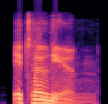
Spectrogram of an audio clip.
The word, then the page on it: Etonian: British English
